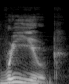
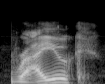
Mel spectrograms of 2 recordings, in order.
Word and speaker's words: Ryuk: but he's Yeah Austin it's pronounced ruk God say it right ryuk stop it what's with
